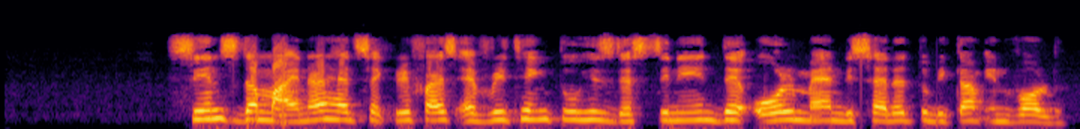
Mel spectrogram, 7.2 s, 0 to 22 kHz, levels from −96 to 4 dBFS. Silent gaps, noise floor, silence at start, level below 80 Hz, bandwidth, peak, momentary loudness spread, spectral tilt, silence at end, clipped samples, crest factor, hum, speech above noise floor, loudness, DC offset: none; -74 dBFS; 1.15 s; -60 dBFS; 8.4 kHz; 0 dBFS; 7 LU; -2.5 dB/octave; 0.15 s; under 0.1%; 16 dB; none; 59 dB; -15 LUFS; under 0.1%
